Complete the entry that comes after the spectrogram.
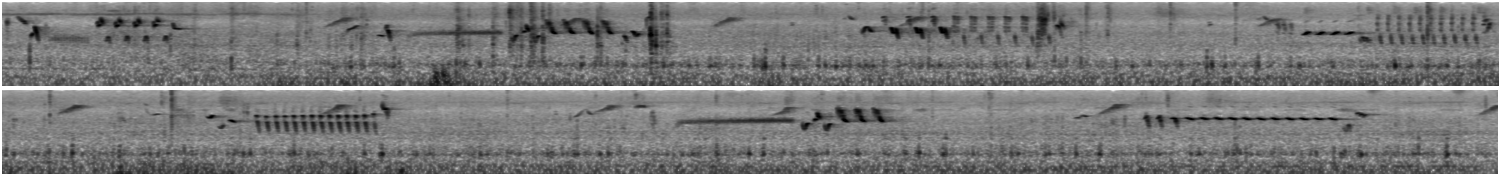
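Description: Birds calling throughout: repeated short high trills and quick rattling runs of notes every few seconds, over a faint low rumble.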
